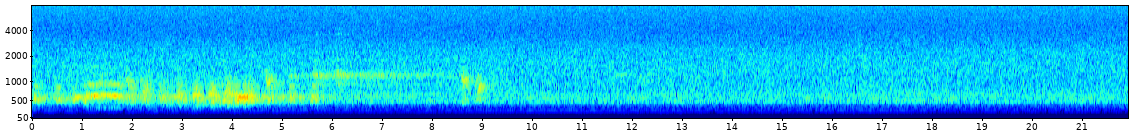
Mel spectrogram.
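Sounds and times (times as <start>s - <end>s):
Barred owl hooting: 0.0s - 7.8s.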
